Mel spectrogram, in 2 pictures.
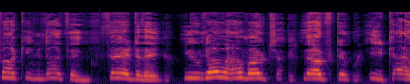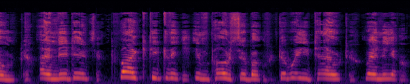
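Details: Male speaker with cerebral palsy, real not acted, trying a keto diet; dysarthria (cerebral palsy).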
